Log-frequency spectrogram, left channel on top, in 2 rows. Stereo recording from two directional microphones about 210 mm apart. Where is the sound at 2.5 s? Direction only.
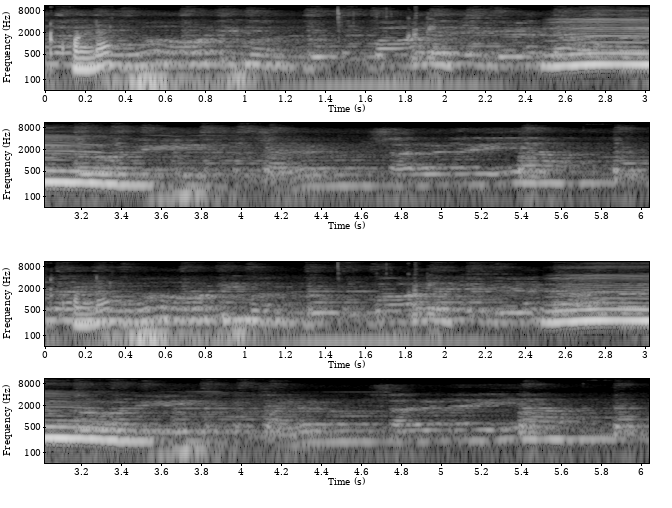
10° right (ahead or behind).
